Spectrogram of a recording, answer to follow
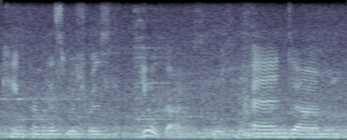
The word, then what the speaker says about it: yog: And then we have also this path also that came from this, which was yoga. And yog really being the way that we pronounce it, yog sounds like yoke, Y-O-K-E, meaning unity and union.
